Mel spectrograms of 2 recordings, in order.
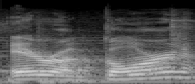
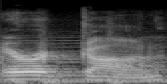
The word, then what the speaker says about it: Aragorn: and here they go it's aragorn not eric gone it's serge tankian not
